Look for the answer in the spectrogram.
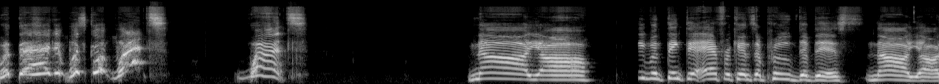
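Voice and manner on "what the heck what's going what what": voice jumping up to very high pitch. Reacting to what you're looking at, voice going really high. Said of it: "My voice go real high".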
